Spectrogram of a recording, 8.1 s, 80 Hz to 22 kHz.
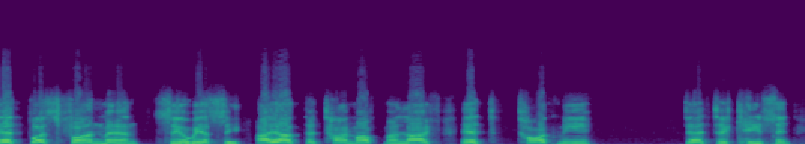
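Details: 25-year-old man with cerebral palsy since birth, which he says affects his balance, coordination and speech; doctors said he would never walk, and he is now a powerlifter; dysarthric speech (cerebral palsy).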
